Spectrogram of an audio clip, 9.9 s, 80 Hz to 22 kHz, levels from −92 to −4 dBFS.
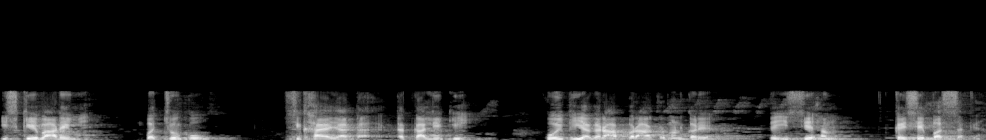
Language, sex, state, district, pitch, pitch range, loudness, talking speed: Hindi, male, Bihar, Darbhanga, 160 Hz, 140-170 Hz, -16 LUFS, 140 wpm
